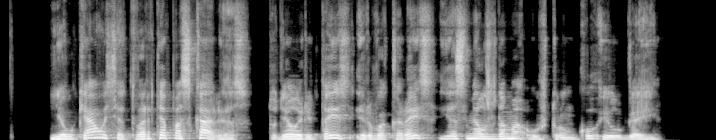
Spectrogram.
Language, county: Lithuanian, Vilnius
